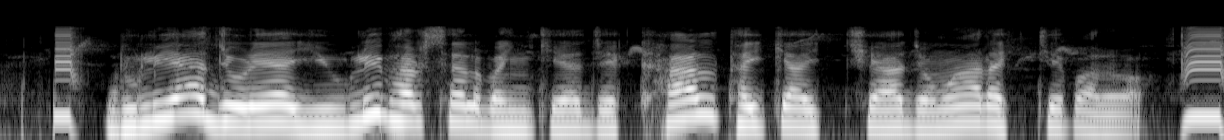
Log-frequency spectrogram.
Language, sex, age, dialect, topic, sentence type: Bengali, male, 18-24, Jharkhandi, banking, statement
